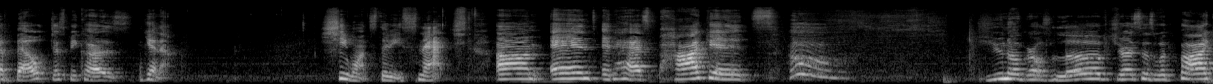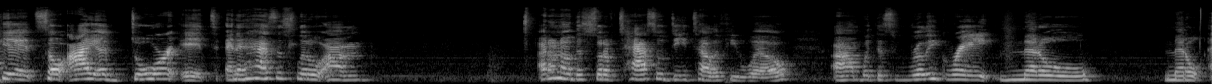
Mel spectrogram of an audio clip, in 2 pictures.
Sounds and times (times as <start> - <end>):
Speech: 0.0 - 1.8, 3.2 - 8.5, 9.8 - 15.9, 17.4 - 23.1, 23.8 - 24.2.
